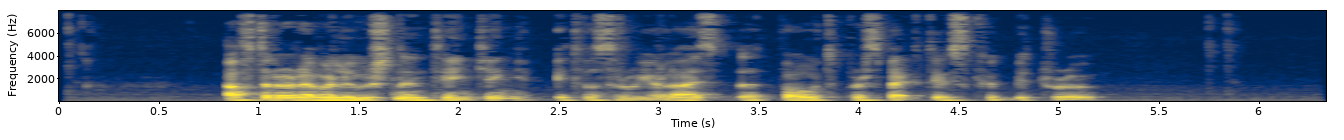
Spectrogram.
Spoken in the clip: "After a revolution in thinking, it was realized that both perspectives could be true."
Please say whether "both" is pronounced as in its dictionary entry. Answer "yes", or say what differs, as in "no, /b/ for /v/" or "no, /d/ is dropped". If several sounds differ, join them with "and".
yes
